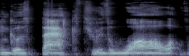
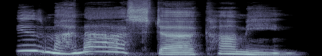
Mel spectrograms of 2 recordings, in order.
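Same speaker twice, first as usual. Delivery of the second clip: put-on hundred-year-old decrepit voice, high and swooping; 8 semitones higher than usual. Describing a scene, the cloaked figure asks whether its master is coming, decrepit voice. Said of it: "in this voice you hear this decrepit".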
